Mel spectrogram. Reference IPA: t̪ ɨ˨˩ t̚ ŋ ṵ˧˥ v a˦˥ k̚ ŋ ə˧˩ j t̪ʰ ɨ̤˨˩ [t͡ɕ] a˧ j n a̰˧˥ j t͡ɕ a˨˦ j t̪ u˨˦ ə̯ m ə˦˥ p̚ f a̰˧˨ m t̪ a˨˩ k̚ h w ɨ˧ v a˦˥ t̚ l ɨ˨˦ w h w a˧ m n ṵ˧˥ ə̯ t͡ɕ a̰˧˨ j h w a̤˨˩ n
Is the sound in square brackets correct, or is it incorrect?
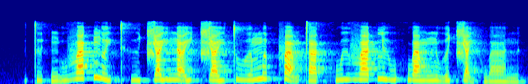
correct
